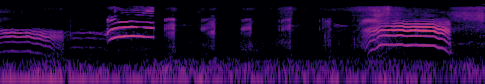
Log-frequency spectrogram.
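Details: Domestic cat beside a mother cat and her newborn kittens, one kitten having died on its second day; three clear drawn-out meows, the first falling, the second rising, the last arching, over low background hiss.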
